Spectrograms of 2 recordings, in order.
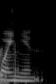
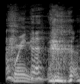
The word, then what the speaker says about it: poignant: Along with many other, like, how do I pronounce that? I don't know why I use that word. – Poignant. – That's what I thought. Okay, perfect. Yes, that's right. I've been reading this word for decades and don't know how to say it.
